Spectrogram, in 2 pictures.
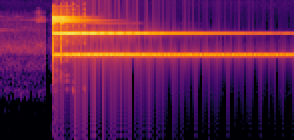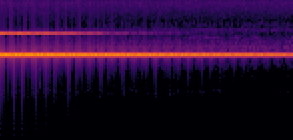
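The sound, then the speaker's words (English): A single struck meditation chime rings out clearly during a guided meditation, its bright, pure tone sustaining and slowly fading over several seconds into silence. “I just encourage you when you hear the chime to notice that the sound arises out of the silence and it returns to the silence.”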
